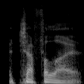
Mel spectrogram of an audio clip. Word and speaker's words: Atchafalaya: You're a little heavy on the T. Okay. All right. Heavy on the T. Heard that. Pull back on the T. Atchafalaya. So the T is still there, but it's just before It's right hidden before in the- it's in the CH.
